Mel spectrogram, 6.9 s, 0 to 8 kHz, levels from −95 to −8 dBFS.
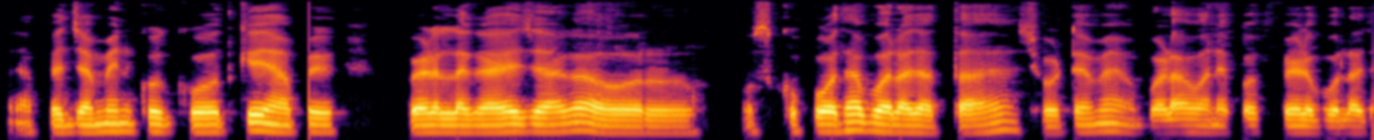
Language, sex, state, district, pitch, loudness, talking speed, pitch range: Hindi, male, Bihar, Jahanabad, 115 Hz, -17 LUFS, 220 wpm, 110-125 Hz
